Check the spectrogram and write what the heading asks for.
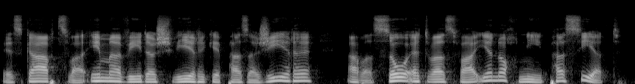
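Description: A man narrating a scripted story slowly and carefully, clearly spaced, for language learners. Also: medium pitch, lively intonation, dry recording.

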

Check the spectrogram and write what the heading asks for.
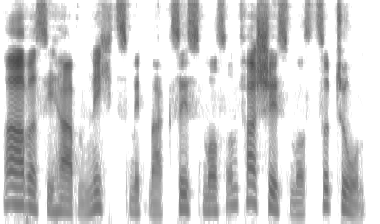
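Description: A man voicing a skeptical atheist man who answers with sharp retorts. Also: mid-range voice, very animated, normal speed, no echo, studio quality.

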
